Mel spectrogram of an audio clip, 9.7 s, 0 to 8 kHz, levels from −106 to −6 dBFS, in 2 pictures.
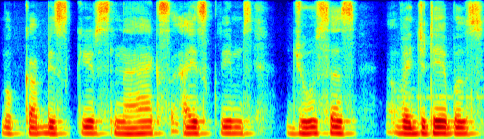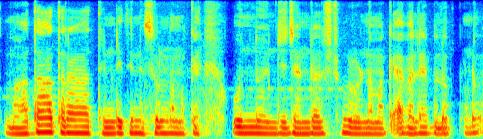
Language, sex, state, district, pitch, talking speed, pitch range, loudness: Tulu, male, Karnataka, Dakshina Kannada, 130 Hz, 120 wpm, 125-135 Hz, -18 LUFS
